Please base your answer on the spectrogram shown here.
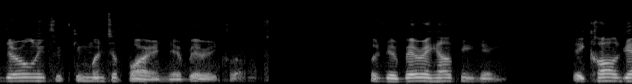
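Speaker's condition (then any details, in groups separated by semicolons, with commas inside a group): Cerebral palsy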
